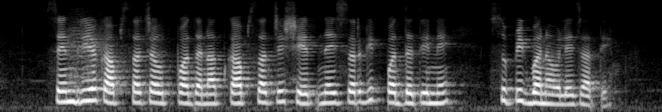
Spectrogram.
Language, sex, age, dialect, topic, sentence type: Marathi, female, 36-40, Standard Marathi, agriculture, statement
